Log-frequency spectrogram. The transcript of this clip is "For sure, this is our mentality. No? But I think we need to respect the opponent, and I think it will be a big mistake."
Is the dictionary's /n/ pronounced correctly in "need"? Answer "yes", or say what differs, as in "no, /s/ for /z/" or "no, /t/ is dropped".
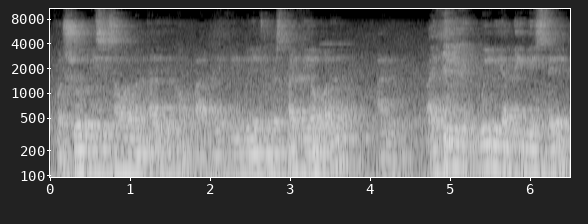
no, /l/ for /n/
